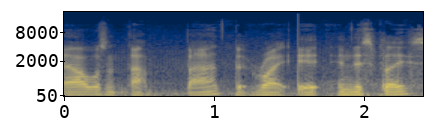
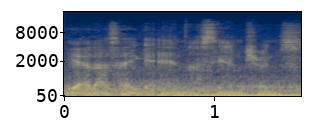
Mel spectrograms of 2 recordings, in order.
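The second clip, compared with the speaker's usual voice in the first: whispering. Real, not acted. Pointing out entrance in dark.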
